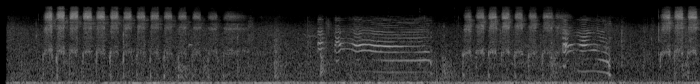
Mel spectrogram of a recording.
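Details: Lonely cat meowing on a rainy day, asking for tasty food: two drawn-out meows with wavering harmonics, the second bending downward at its end, over steady rain and regular rhythmic clicking taps.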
